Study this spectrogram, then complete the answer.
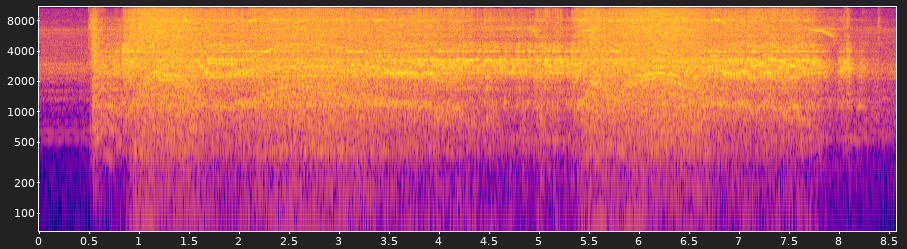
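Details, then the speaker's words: Supercharged Corvette at its first start-up attempt, with the idle air control valve unplugged: the starter cranks, the V8 catches and roars briefly, then revs sag and it stalls after about seven seconds. "Houston we have a problem that didn't go off very good at this point I'm thinking n it's an easy fix"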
